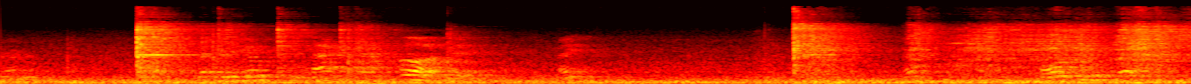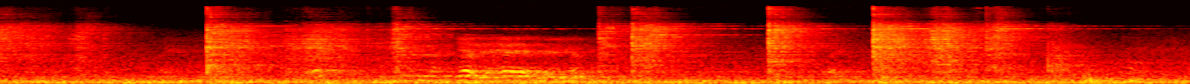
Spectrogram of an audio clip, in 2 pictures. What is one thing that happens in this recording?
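Steel practice swords clash and clang sharply in an echoing hall.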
